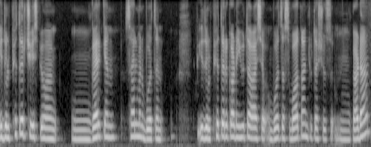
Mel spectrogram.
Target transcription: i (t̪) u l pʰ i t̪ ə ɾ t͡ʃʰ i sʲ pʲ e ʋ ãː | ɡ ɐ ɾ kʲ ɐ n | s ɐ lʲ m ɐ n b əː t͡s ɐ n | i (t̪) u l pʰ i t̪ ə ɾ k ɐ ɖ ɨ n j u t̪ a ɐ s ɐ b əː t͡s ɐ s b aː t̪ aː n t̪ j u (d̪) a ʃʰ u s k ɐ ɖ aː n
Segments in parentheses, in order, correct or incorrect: incorrect, incorrect, incorrect

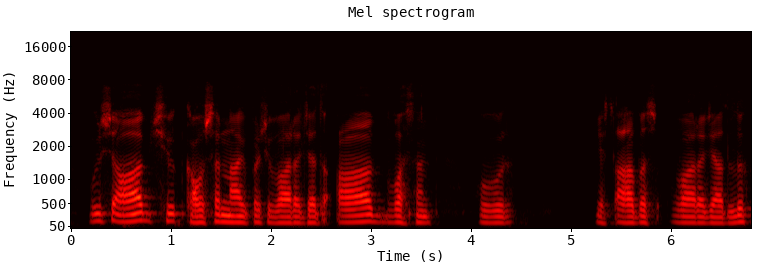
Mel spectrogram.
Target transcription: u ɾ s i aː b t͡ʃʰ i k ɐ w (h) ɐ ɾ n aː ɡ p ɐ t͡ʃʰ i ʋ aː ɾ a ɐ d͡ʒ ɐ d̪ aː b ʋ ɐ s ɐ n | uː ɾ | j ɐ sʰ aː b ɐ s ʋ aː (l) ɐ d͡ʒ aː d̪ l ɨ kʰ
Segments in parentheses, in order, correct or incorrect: incorrect, incorrect

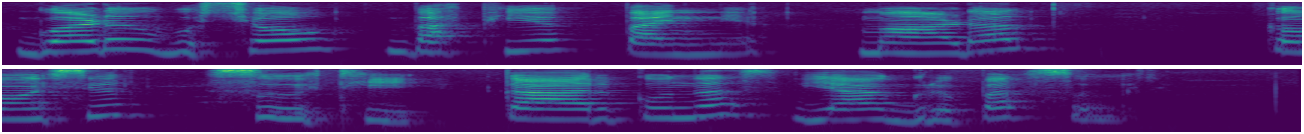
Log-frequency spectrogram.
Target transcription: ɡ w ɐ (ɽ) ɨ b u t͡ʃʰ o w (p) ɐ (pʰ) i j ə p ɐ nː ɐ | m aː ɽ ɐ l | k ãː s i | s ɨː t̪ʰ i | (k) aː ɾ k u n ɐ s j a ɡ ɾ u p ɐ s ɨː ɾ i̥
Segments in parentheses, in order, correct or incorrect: correct, incorrect, correct, correct

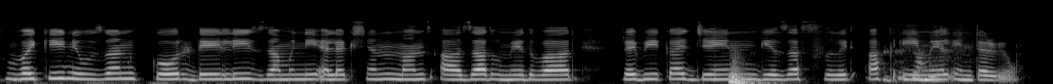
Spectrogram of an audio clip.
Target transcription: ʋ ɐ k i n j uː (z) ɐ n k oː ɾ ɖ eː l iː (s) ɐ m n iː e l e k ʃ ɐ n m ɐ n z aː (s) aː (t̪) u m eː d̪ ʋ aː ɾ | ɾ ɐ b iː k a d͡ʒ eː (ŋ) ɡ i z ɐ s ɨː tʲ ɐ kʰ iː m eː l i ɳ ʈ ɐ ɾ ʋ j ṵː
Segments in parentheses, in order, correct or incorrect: correct, incorrect, incorrect, incorrect, incorrect

